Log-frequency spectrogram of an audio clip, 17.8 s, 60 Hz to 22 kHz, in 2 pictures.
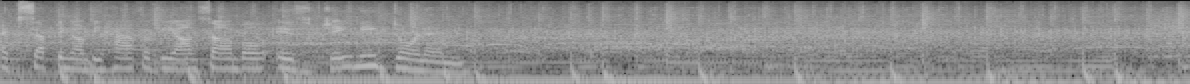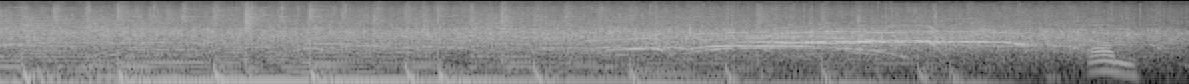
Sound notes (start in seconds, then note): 1.3 applause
